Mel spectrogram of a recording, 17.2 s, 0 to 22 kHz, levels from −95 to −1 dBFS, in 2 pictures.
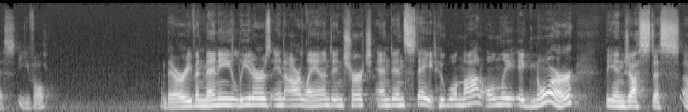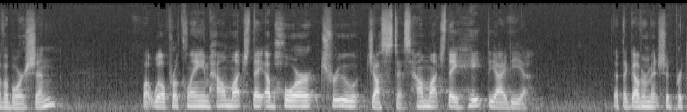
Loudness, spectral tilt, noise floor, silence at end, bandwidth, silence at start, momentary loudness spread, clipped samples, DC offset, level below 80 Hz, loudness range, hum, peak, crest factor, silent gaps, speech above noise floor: -18 LUFS; -4.5 dB/octave; -50 dBFS; 0.05 s; 19 kHz; 0 s; 13 LU; under 0.1%; under 0.1%; -58 dBFS; 7 LU; none; 0 dBFS; 18 dB; none; 32 dB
